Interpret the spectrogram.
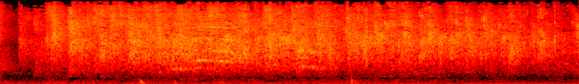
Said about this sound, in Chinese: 谢谢，感谢您各位的掌声鼓励。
